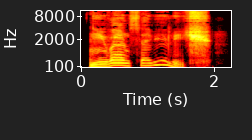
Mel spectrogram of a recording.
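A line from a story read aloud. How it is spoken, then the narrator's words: Nasty nasal voice. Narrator (Russian): осведомилась трубка препротивным гнусавым голосом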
